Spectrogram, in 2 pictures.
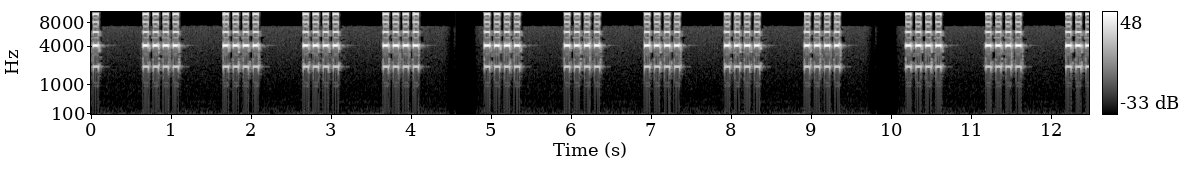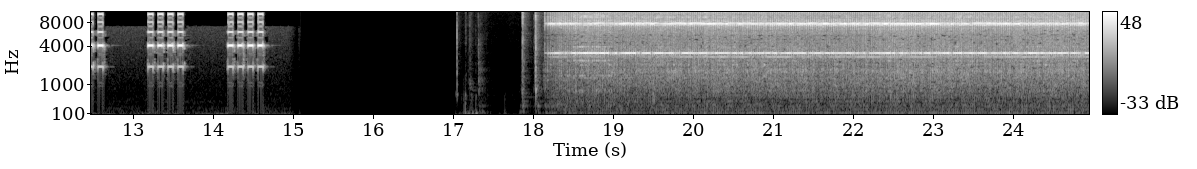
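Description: Digital alarm clock beeping in quick bursts of high beeps about once a second; the beeping stops just past halfway. After a short silence, a twin-bell mechanical alarm clock rings continuously and loudly.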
